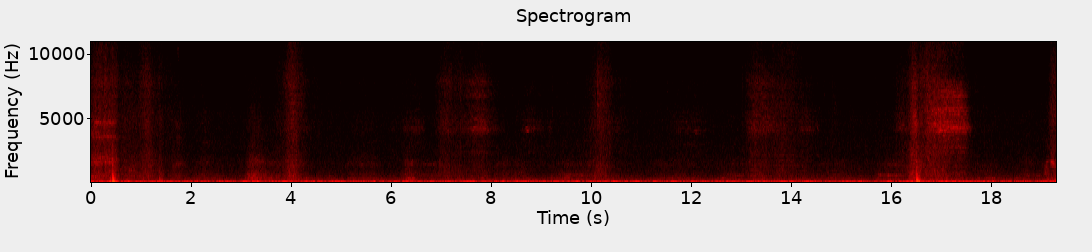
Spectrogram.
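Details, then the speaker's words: Female subject, respiratory rate 16, deep mouth breaths through a stethoscope during a student respiratory exam: soft, even normal vesicular and bronchovesicular sounds, normal intensity, no wheezes, crackles or rhonchi. "Her lung sounds are appropriate in for the lo for each location. The intensity during inspiration and expiration is appropriate. No ron high wheezing or crackles."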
